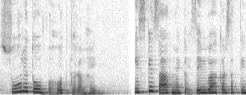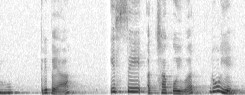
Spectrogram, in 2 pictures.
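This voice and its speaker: A woman's voice: on the high side, very animated, takes it slowly, mellow. A woman voicing a sage's young daughter, a choosy girl who speaks respectfully in a storybook tale. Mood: polite objection.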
